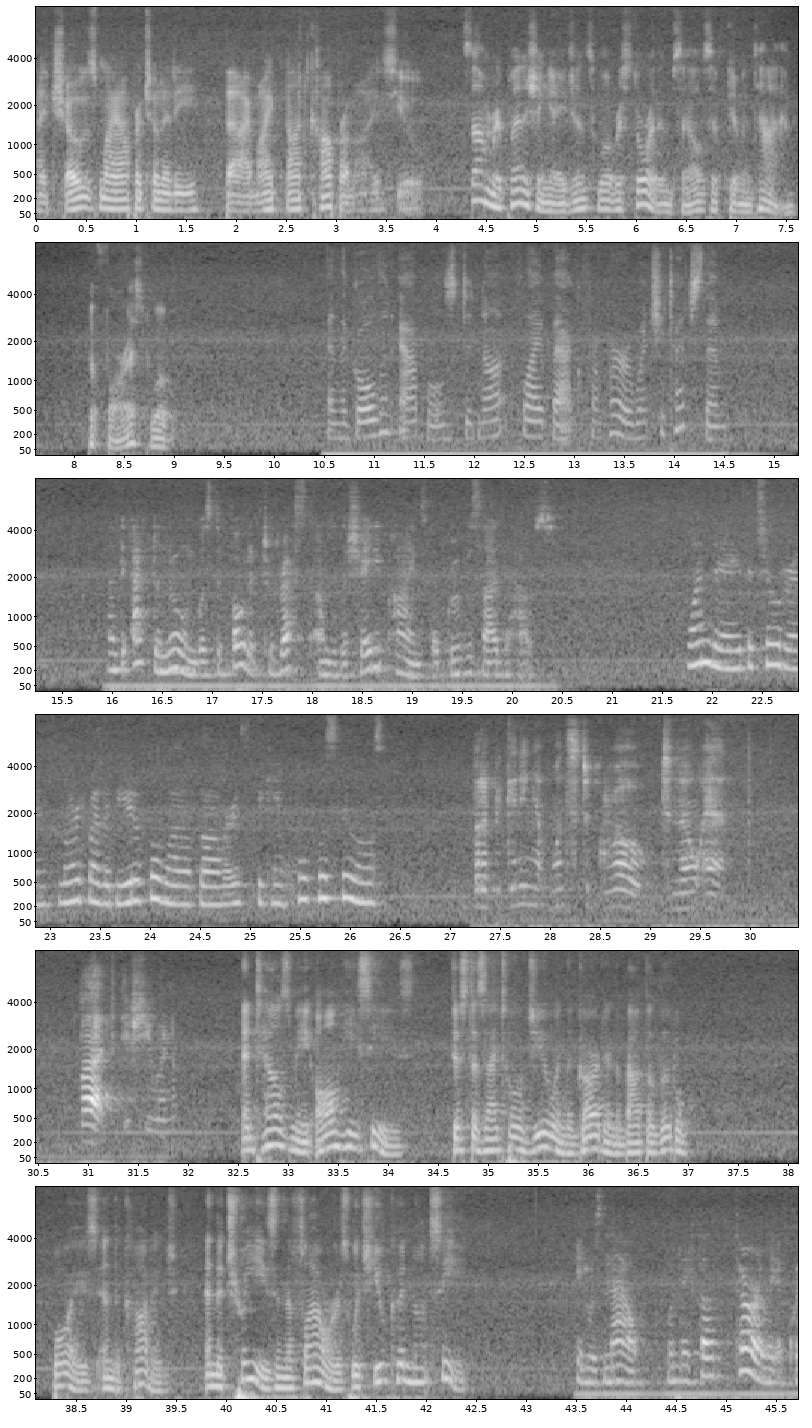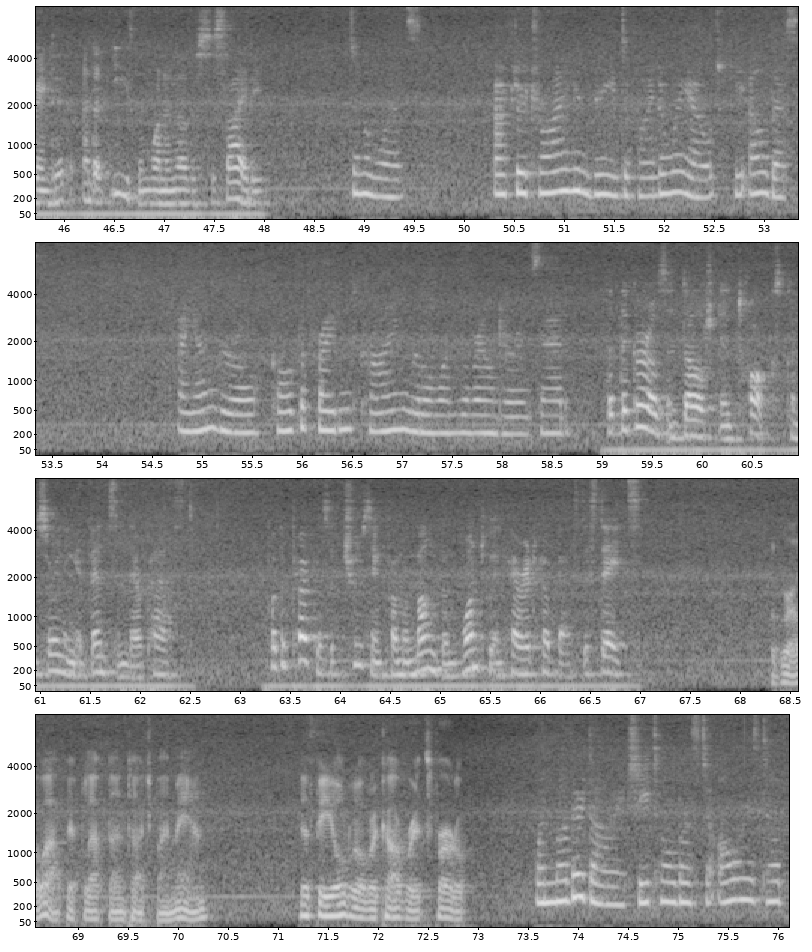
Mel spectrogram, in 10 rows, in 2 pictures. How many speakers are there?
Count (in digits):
7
